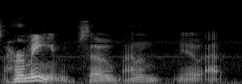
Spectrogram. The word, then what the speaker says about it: Hermine: you say it by the way it's not hermine or whatever it's herine so I don't you know I wondered what it was and I looked it up and the pronunciation guide says herine so maybe that becomes herine if this doesn't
